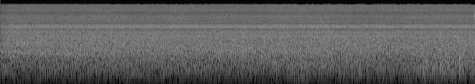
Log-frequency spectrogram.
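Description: Pacific Ocean surf breaking on a sandy beach: a steady rush of waves, swelling slightly near the end.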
